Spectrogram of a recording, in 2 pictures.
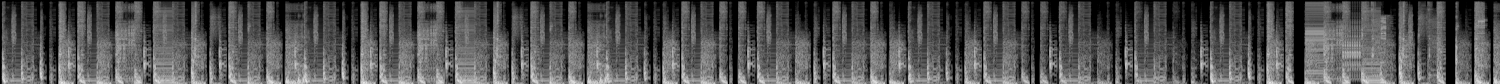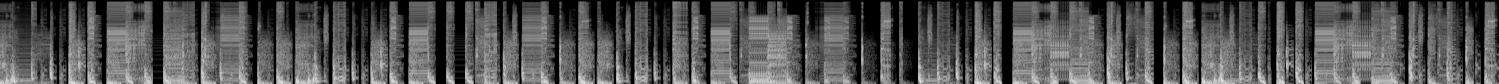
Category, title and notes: Music > Multiple instruments
Short Track #3691 (Industraumatic)
Industrial, Noise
